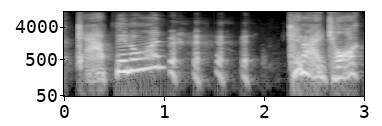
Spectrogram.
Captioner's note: Steve laughs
